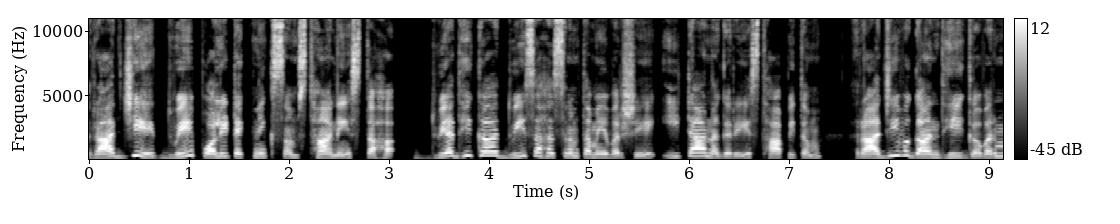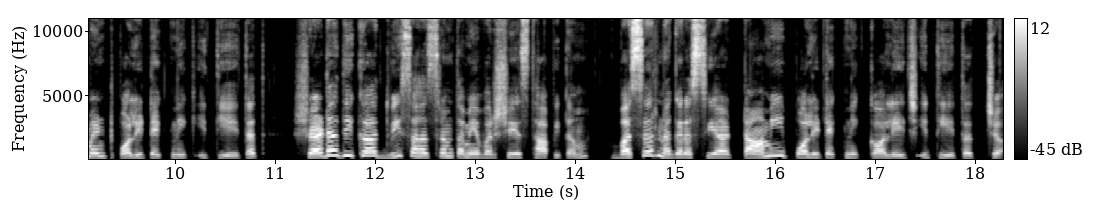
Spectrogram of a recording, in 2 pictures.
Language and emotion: Sanskrit, neutral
